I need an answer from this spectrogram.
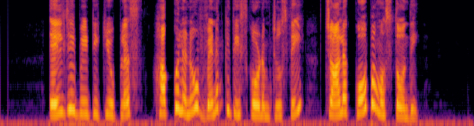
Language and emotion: Telugu, angry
